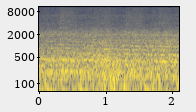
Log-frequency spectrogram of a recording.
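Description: Delhi Metro train pulling into an underground platform: a loud, steady rumble of wheels on rail, with a faint tone slowly dropping in pitch.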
